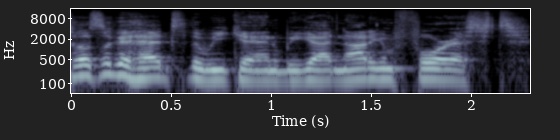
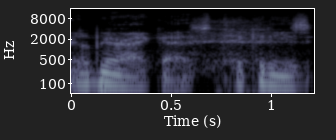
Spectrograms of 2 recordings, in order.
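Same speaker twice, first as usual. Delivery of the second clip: very hushed, soft, soothing meditation-tape calm voice; 6 semitones lower, 14 dB quieter than usual. Calming the listeners down jokingly: put-on calm meditation voice. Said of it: "You should record, like, meditation tapes".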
